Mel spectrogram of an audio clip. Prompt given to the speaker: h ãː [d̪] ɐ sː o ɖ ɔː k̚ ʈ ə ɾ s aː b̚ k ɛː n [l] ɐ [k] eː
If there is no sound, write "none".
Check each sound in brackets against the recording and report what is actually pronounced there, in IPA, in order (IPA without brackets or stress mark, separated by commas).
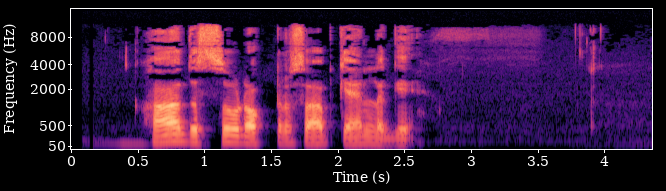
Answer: d̪, l, ɡ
